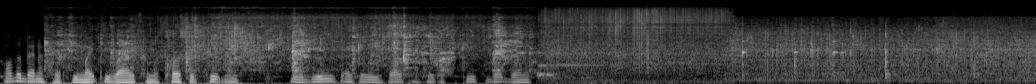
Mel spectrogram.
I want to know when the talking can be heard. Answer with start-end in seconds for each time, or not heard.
0.0-5.3.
